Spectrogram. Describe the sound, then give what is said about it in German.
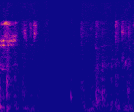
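A pen writes notes on paper with faint, soft scratching strokes, broken by a short pause before the scribbling resumes. “Ich schreibe nur gerade mit.”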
